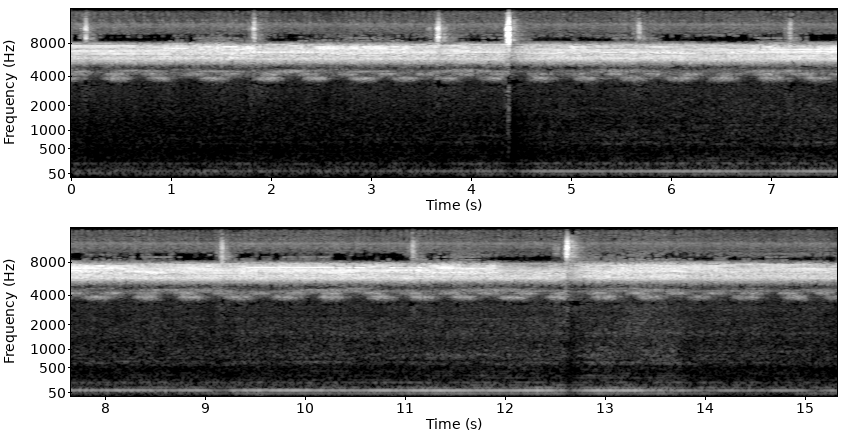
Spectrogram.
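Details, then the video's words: Two Bucrates katydids produce short, loud chirps, sharp high clicks repeating roughly every two seconds, over a constant shrill whine of other orthoptera and a low humming rumble that swells midway. "Bucrates chirping sound"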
